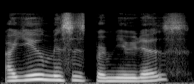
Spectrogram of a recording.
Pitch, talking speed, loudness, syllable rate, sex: 180 Hz, 125 wpm, -14 LUFS, 4.0 syllables/s, female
